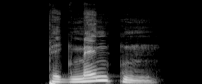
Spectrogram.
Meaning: dative plural of Pigment
- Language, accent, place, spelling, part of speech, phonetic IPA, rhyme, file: German, Germany, Berlin, Pigmenten, noun, [pɪˈɡmɛntn̩], -ɛntn̩, De-Pigmenten.ogg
